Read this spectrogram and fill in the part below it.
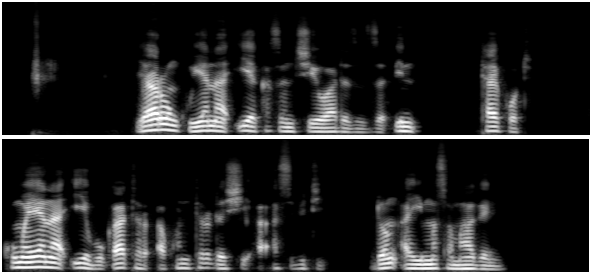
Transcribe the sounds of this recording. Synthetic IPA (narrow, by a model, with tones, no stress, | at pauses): jaː˦ɽɔ˦ŋkʷu˨jɐ˦naː˨ʔɪ˦ja˨kɐ˦sɐ˨nt͡ʃeː˦˨waː˦da˨zɐ˨zːɐ˨ɓɪ˦n | tʰa˦jkɔ˨t | kʷʊ˦ma˦jɐ˦naː˨ʔɪ˦ja˨bʊ˨kʼaː˦tɐ˨rʔa̰˨kʷɐ˦ntɐ˦rda˨ʃi˦ʔa̰˨ʔa˦sɪ˨bɪ˦tiː˨ | dɔ˦ŋʔa̰˨ji˦mɐ˦sa˨maː˦ɡɐ˨niː˦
